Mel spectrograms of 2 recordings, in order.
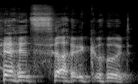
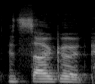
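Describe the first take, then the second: First: High, slow and laughing; amused, laughing it off. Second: Said in the usual way. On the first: Real, not acted. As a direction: drag it out through a laugh. Laughing reply to viewer comment.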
